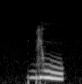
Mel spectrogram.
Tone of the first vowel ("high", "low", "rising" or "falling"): falling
